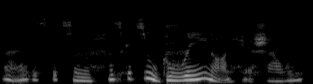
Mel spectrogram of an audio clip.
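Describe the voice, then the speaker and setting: Anxious, whimsical woman with creaky voice. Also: medium pitch, expressive, dark tone. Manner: theatrical, playful whimsy; halting, tangent-prone. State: anxious, panicky; unwell. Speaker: ASMR channel host. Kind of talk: casual rambling vlog.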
